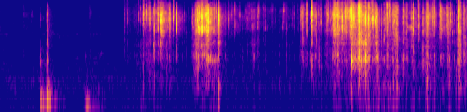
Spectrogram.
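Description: Two soft knocks, then the foil wrapper of a hockey card pack being torn open and crinkled, in two spells of crackling, the second a little over a second long.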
